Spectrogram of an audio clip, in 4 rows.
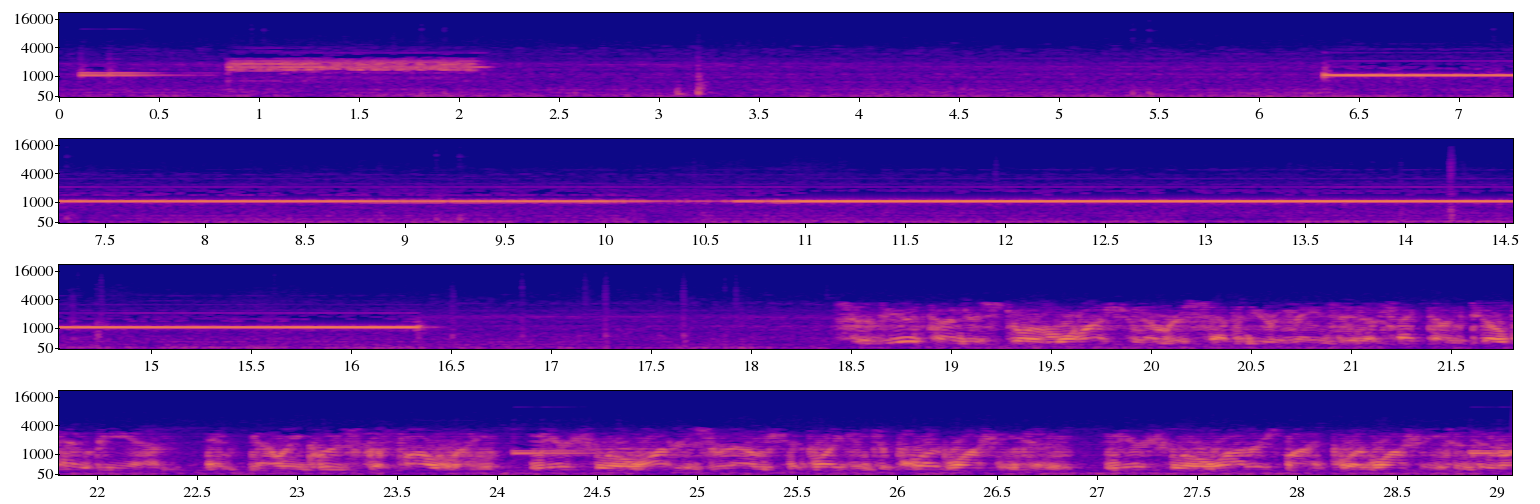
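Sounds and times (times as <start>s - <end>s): steady high alarm tone: 0.0s - 2.3s, 6.3s - 16.4s.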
